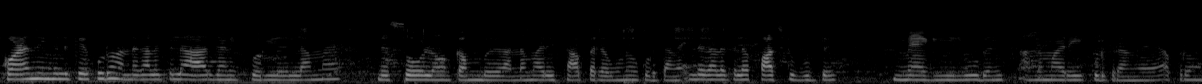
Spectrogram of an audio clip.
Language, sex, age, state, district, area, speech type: Tamil, female, 18-30, Tamil Nadu, Kallakurichi, rural, spontaneous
